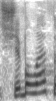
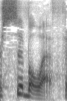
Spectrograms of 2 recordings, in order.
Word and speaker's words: Shibboleth: Was it Shibboleth or Sibboleth? If it was Sibboleth, they died, for they could not pronounce it right.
